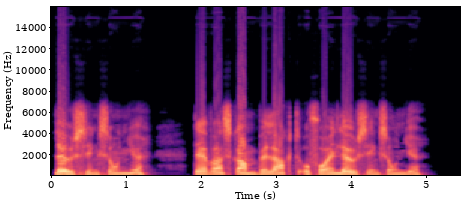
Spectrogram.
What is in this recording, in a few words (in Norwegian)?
"lausingsonje", Numedalsmål; Det va skambelagt o få ein lausingsonje.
